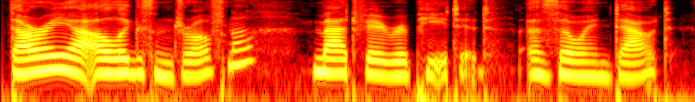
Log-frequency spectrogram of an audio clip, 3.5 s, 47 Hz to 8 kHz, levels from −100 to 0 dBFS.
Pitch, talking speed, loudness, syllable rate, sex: 200 Hz, 140 wpm, -19 LUFS, 5.4 syllables/s, female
